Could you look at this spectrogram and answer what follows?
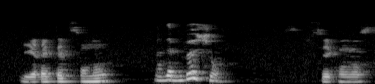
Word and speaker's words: Besson: Madame Besson. Tu sais comment ça s'écrit? Ça devait s'écrire Besson, B-E-2-S-O-N, mais on l'appelait Besson.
